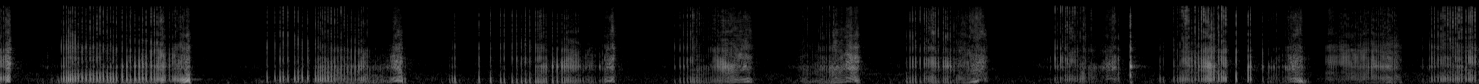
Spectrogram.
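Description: A yellow plastic cosmetic cream tube is handled close to the mic while long nails scratch and rub along its body. Bursts of crackly, zipper-like scraping come in uneven stretches separated by short silences, with scattered quick ticks and taps in between.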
